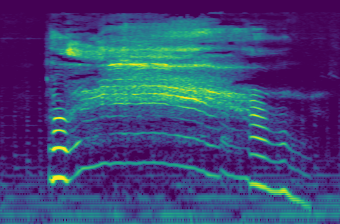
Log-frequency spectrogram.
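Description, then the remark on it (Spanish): A person imitates Godzilla's roar with their voice: one harsh, drawn-out wailing screech lasting about three seconds, loud and raspy, its pitch sagging lower toward the end, with no other talk. “No me sale el gritito de Godzilla.”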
